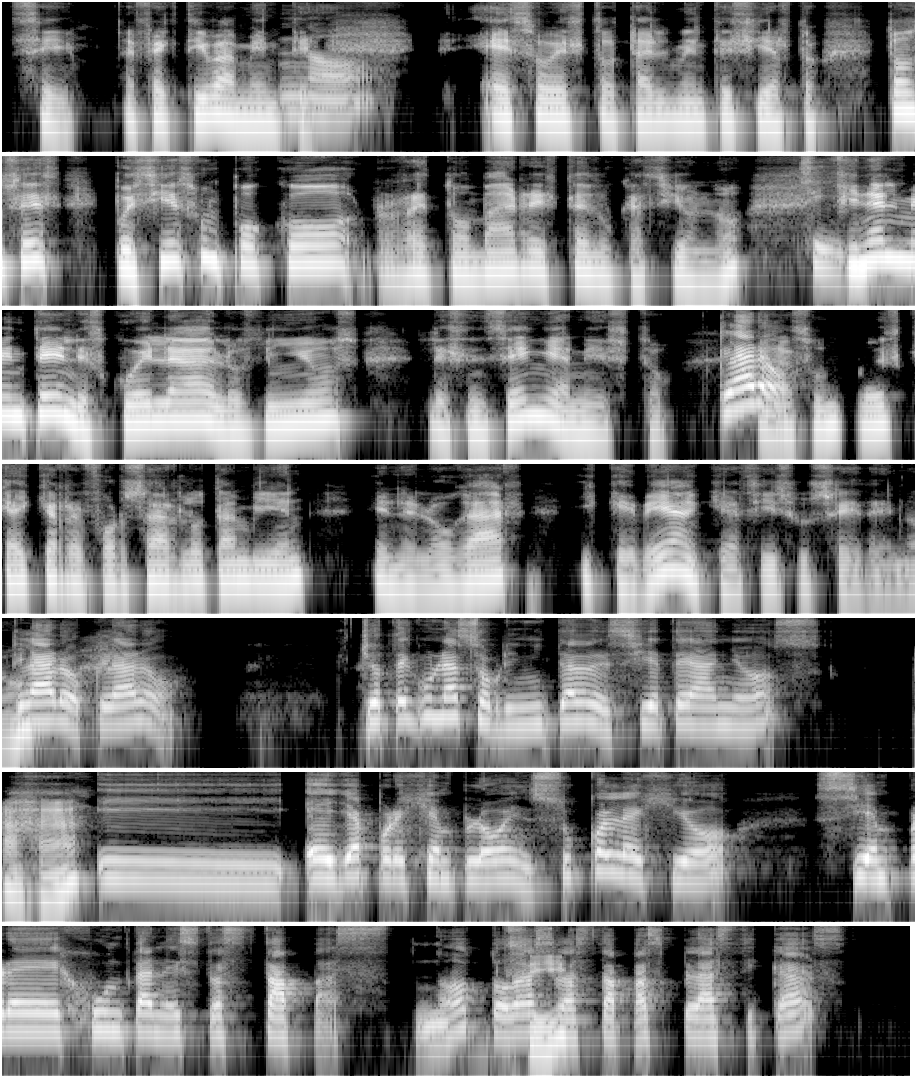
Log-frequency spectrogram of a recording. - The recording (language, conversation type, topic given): Spanish, podcast, ¿Tienes algún truco para reducir la basura que generas?
- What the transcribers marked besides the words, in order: none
